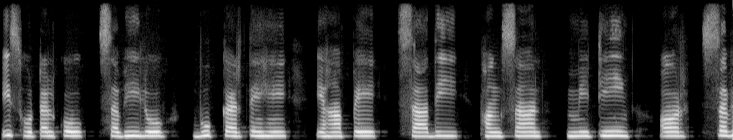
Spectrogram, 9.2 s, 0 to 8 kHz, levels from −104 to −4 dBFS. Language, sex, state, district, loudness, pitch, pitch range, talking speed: Hindi, female, Bihar, Lakhisarai, -16 LUFS, 240 Hz, 235-245 Hz, 105 wpm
